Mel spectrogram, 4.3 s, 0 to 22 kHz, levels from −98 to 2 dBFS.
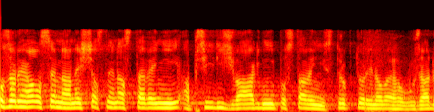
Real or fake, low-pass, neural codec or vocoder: real; 7.2 kHz; none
